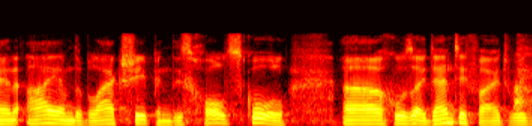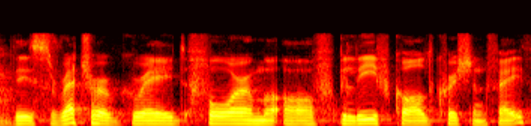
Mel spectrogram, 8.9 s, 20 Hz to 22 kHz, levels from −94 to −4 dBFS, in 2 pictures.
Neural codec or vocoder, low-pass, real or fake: none; 7.2 kHz; real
